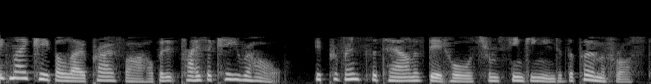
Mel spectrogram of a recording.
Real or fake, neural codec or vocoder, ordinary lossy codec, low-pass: fake; codec, 16 kHz, about 1 kbps, DyCAST, with the encoder's durations; MP3, 16 kbps; 3.6 kHz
